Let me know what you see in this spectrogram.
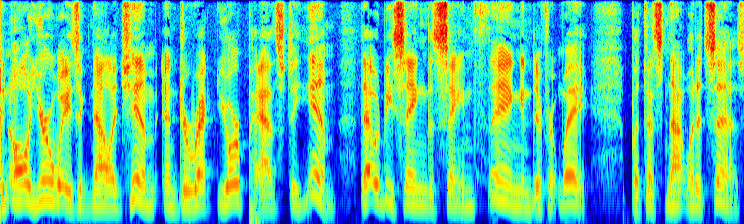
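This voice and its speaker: A man with a normal speaking voice talks at a moderate pace with ordinary pitch variation. The sound is dry and close, with no echo. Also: fairly high pitch for a man. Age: 60s. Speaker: radio host. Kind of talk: casual conversation. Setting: studio.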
